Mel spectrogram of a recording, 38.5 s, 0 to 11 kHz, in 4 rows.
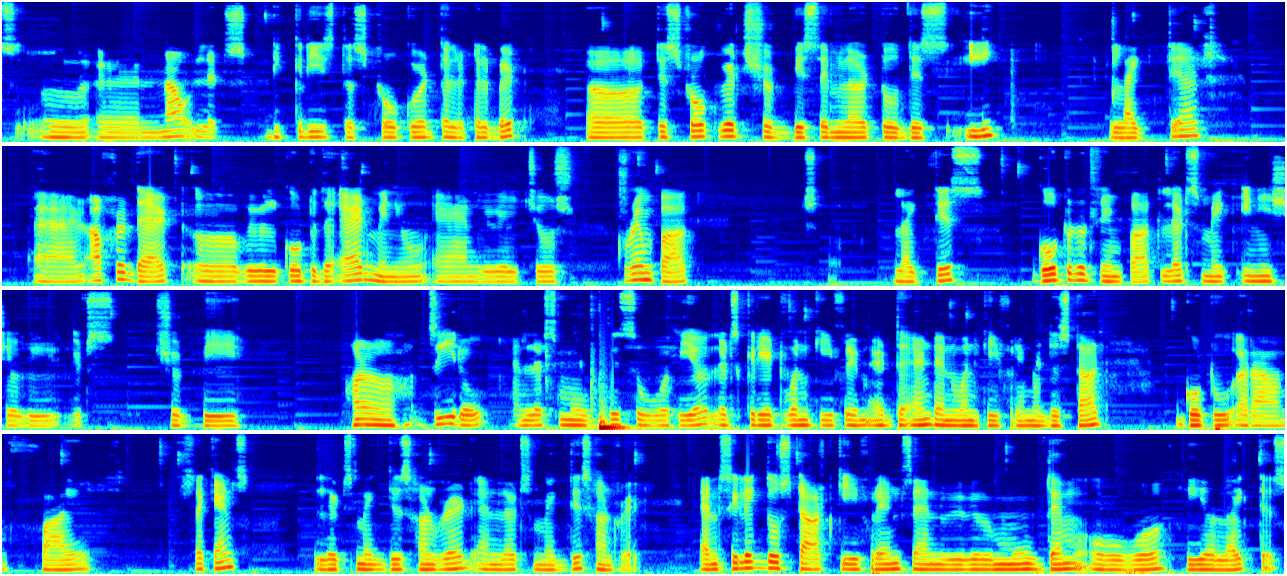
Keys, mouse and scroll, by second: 0.0-0.5 alt+scroll up 1, 0.8 alt+scroll down 1, 1.9-4.7 drag, 5.2-5.6 alt+scroll up 1, 6.3-7.0 alt+scroll down 1, 7.0-8.0 alt+scroll up 1, 8.3 space, 8.4-9.0 click, 8.8 space, 10.9 click, 14.5 click, 17.1-20.2 drag, 23.5 [, 25.1-29.5 drag.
